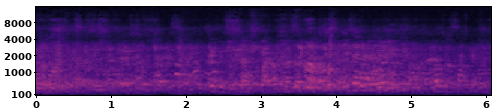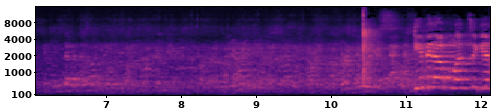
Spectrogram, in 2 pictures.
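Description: An audience murmurs in a large echoing hall.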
